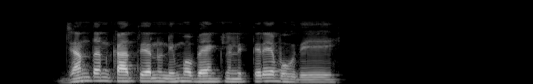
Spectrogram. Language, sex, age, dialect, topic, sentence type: Kannada, male, 36-40, Coastal/Dakshin, banking, question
